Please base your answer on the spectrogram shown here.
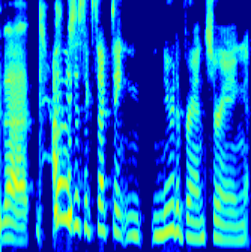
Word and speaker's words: nudibranch: want anything to happen to his cute little nudie branch ring or himself. Are we really going to commit to pronouncing it nudie branch ring?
